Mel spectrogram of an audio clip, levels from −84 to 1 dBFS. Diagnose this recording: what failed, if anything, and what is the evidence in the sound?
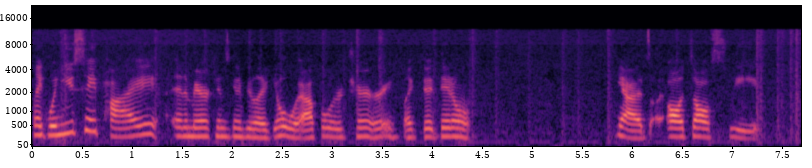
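In two brief pauses, from 4.85 to 4.95 s and from 5.17 to 5.29 s, the room's natural background gives way to a flat, featureless hiss, about 1 dB quieter, for 100 ms and then 120 ms. This is comfort noise in place of the background, at the codec stage, likely from Opus discontinuous transmission: the sender stopped coding the quiet gaps, sitting about 28 dB below the loudest speech, and the decoder filled them with synthetic noise matched only roughly to the real room noise.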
